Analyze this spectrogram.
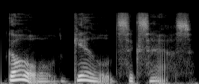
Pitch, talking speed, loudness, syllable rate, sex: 155 Hz, 90 wpm, -19 LUFS, 2.2 syllables/s, female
